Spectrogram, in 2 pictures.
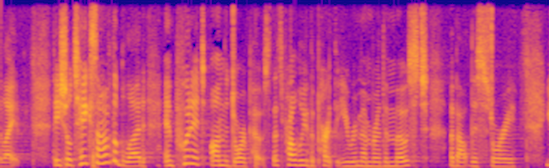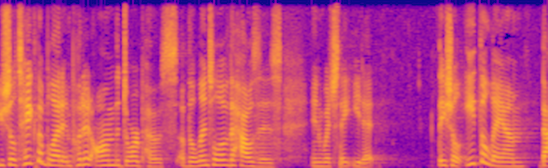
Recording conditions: large echoing room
